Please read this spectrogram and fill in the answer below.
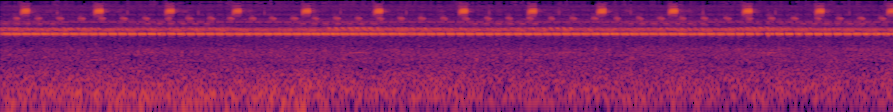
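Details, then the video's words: Crickets and other insects on a summer night in the Korean countryside: an unbroken, high, shrill double-toned trill with fainter, higher pulses ticking about three times a second, over a soft low rumble. "시골 야간 귀뚜라미, 벌레 소리"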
